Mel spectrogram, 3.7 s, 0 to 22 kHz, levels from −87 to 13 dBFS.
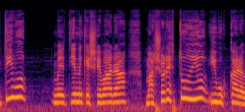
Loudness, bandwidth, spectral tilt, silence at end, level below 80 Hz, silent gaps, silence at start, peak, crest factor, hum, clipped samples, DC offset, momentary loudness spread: -14 LUFS; 16 kHz; -4 dB/octave; 0 s; -40 dBFS; none; 0 s; -4 dBFS; 10 dB; none; under 0.1%; under 0.1%; 7 LU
